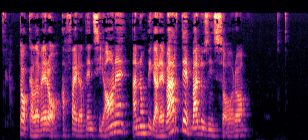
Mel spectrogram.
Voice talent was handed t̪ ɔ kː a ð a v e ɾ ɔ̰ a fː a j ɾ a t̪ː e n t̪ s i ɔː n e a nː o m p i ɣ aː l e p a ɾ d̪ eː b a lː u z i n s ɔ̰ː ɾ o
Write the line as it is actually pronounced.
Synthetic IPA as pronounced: t̪ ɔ kː a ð a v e ɾ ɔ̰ a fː a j ɾ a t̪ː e n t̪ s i ɔː n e a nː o m p i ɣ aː ɾ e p a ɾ t̪ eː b a lː u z i n s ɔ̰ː ɾ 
